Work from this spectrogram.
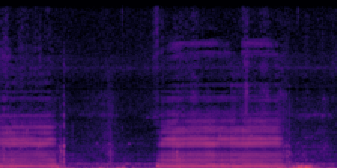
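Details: Goat snoring while asleep in a field at the start of spring: a short nasal groan, then a longer wavering buzzy snore, followed by a low soft thump near the end.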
